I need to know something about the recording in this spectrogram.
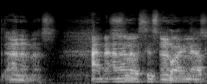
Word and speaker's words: NNS: In Finnish we pronounce it ananas.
